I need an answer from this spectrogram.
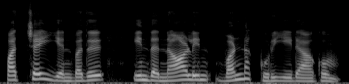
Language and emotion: Tamil, neutral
